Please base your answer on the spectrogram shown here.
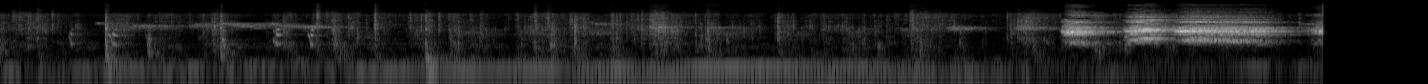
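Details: Red junglefowl kept for breeding: after soft scattered clicks and taps, a loud harsh harmonic call bursts out in three quick rising pulses lasting just over a second, then stops abruptly.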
